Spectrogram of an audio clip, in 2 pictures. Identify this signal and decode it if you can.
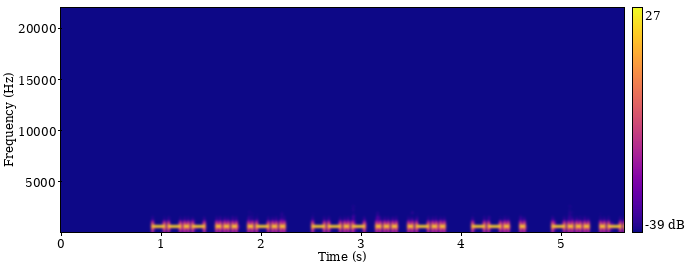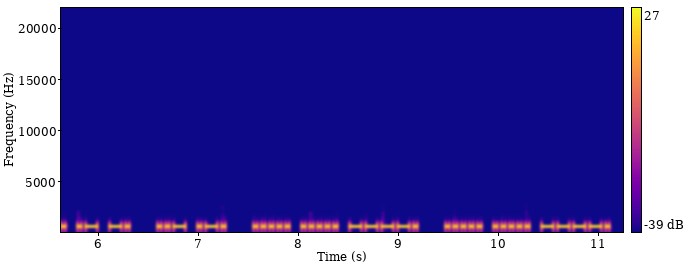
Morse code, heard as a keyed tone, about 30 wpm, 650 Hz. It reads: QSL QSL GE BRAN UR 559 559
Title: SOTA QSO Practice 30wpm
